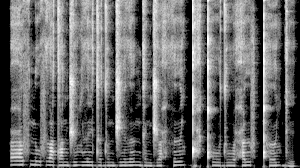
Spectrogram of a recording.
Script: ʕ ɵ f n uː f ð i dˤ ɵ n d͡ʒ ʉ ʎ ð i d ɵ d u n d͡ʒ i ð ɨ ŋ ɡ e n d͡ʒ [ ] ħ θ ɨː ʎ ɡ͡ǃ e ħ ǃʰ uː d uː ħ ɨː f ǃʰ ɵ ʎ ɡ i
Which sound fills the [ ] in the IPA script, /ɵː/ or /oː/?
ɵː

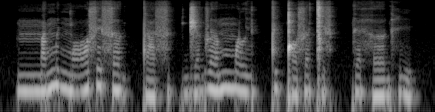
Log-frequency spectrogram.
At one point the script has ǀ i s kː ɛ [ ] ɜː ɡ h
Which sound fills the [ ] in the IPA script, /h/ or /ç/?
h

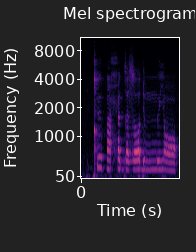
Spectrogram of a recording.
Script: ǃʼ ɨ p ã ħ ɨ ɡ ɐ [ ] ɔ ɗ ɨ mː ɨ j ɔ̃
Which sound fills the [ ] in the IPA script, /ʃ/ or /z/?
z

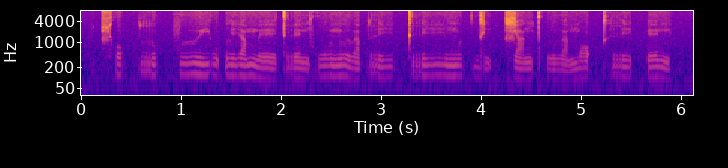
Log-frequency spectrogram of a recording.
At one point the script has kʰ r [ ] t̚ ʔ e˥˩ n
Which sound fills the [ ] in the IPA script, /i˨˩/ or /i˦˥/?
i˦˥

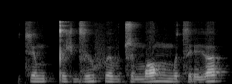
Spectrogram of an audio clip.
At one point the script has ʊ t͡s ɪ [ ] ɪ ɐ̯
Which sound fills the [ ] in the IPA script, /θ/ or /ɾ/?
ɾ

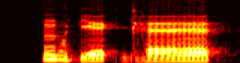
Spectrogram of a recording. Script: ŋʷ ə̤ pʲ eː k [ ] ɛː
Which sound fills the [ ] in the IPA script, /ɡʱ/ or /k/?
ɡʱ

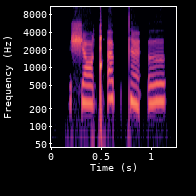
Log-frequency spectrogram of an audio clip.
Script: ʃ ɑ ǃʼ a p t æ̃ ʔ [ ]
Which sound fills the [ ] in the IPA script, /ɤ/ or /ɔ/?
ɤ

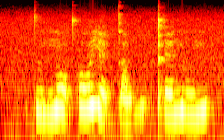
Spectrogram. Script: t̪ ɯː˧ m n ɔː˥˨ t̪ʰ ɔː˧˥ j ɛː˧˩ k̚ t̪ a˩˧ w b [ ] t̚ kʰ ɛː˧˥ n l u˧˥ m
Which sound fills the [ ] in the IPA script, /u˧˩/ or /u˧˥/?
u˧˥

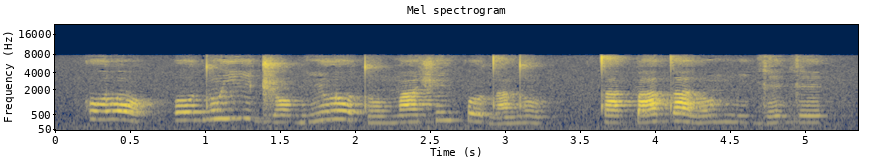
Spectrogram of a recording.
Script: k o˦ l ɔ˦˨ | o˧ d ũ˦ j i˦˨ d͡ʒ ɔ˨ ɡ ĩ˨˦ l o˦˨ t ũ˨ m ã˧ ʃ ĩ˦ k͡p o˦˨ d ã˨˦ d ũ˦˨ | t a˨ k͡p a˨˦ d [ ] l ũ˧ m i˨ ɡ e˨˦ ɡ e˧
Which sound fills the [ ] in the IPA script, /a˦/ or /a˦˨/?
a˦˨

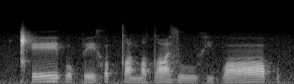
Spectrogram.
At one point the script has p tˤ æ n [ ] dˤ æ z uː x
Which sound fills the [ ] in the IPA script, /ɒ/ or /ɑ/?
ɒ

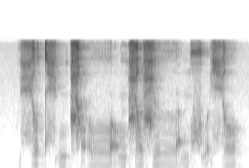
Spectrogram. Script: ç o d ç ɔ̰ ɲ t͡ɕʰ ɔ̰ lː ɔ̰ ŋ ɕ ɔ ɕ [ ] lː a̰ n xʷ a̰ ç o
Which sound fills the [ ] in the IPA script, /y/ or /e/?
y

